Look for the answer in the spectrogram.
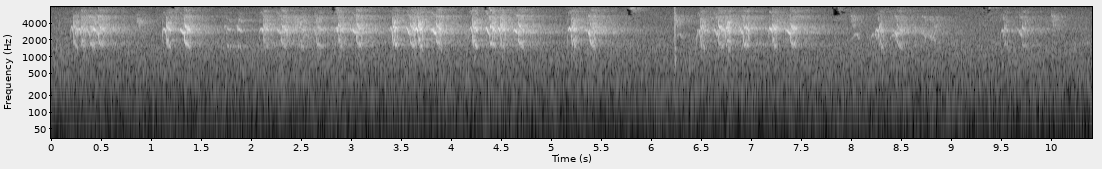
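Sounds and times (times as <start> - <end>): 
background hiss: 0.0 - 10.3
birds chirping: 0.2 - 10.2.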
